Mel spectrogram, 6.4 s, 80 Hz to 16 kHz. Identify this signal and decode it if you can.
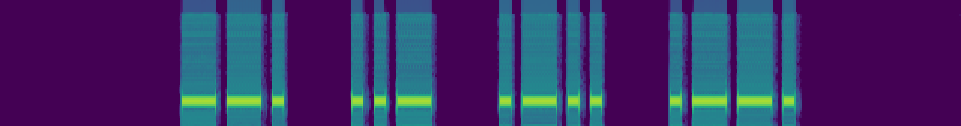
Morse code, heard as a keyed tone, about 16 wpm, spaced as for 11 wpm, 800 Hz. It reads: GULP
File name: Prefixes / By First Letter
